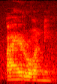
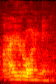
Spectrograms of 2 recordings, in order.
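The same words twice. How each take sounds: First: No R sound is pronounced after the first vowel. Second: An R sound is pronounced after the first vowel. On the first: The speaker calls it right. "The normal way of pronouncing it is without the R" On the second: The speaker calls it wrong. "Not ironing"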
